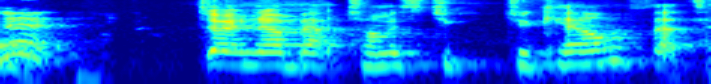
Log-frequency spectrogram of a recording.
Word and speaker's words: Tuchel: Don't know about Thomas Tuchel, if that's how you say it, from Germany, I think. Thomas Tuchel, yep.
